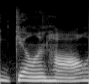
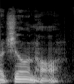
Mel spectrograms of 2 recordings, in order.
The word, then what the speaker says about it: Gyllenhaal: I thought it was great with Maggie Gyllenhaal. Was that how you say it? – No, Gyllenhaal.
